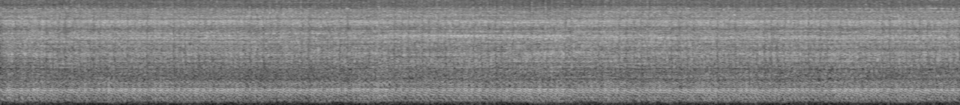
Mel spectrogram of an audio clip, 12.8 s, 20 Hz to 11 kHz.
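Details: Stihl 250 chainsaw, about two years old, repaired after a no-start: steady, high, even howl holds revs through the cut without surging or stumbling; running healthy.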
